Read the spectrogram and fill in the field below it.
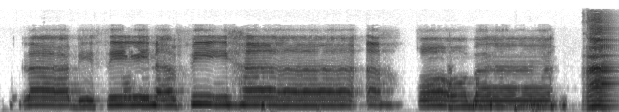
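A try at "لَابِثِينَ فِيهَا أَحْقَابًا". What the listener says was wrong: Tidak turun Bu, datar. Labithina fiha ahqaba.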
